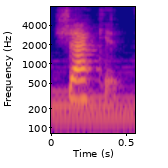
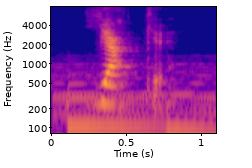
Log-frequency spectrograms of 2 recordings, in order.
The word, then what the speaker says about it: Jacke: Jacke is jacket. And this is where you can see that the letter J is pronounced as Y. Jacke. When you see a C and K together, they are pronounced as K.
